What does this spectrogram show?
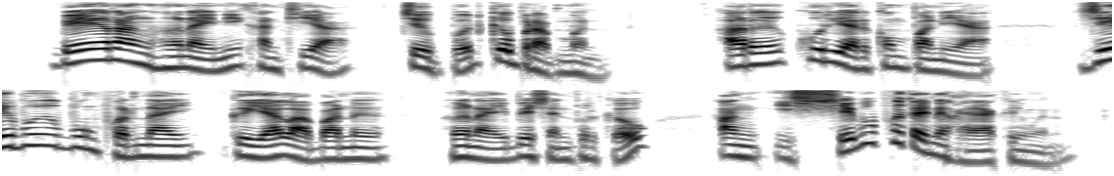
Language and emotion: Bodo, disgusted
